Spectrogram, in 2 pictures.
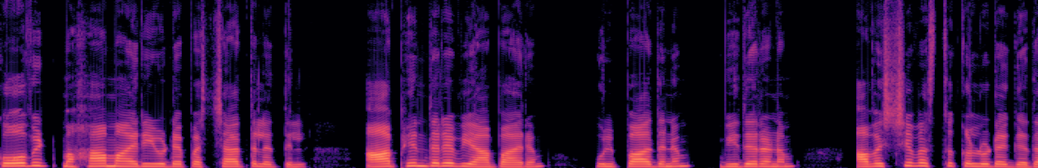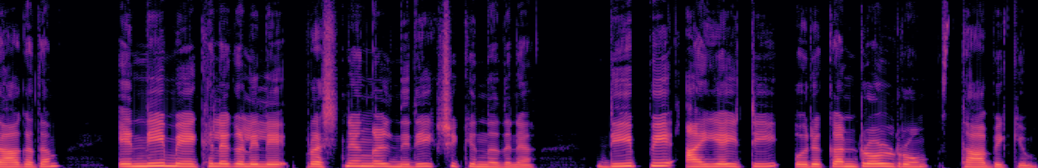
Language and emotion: Malayalam, neutral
